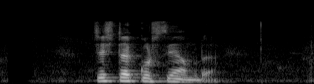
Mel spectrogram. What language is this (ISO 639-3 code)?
ben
